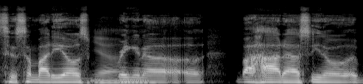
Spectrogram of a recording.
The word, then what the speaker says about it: Barradas: By the way, why do you guys have two R's, but then you fucking pronounce it with like it's a H? – H. – Bahadas. – Bahadas, but it's two R's. Shouldn't you be saying Barradas?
